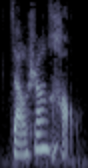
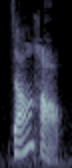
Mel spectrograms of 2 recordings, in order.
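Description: First: Every syllable is pronounced fully and clearly. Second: Syllables are slurred and partly swallowed together.

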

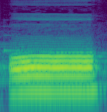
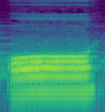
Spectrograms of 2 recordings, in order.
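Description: The two takes are said the same way.

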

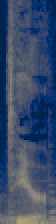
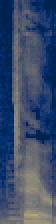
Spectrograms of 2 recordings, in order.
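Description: First: It is pronounced as the noun meaning teardrop. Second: It is pronounced as the verb meaning rip. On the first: The speaker calls it wrong. "可不是tear" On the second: The speaker calls it right. "不过它的发音呢是tear"

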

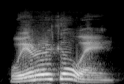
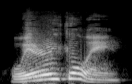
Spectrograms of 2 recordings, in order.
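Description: No difference in how they are said.

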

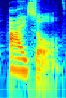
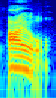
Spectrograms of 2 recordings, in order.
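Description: First: The S sound is pronounced in the word. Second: The S sound is silent in the word. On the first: The speaker calls it wrong. "不要发成死不是ISO" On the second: The speaker calls it right. "S 是不发音的"

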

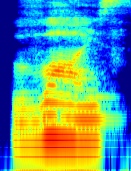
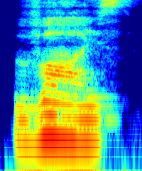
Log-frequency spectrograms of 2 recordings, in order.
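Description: The two takes are said the same way.

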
